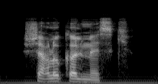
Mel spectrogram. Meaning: Sherlock Holmesish
- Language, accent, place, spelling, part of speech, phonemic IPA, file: French, France, Lyon, sherlockholmesque, adjective, /ʃɛʁ.lɔ.kɔl.mɛsk/, LL-Q150 (fra)-sherlockholmesque.wav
